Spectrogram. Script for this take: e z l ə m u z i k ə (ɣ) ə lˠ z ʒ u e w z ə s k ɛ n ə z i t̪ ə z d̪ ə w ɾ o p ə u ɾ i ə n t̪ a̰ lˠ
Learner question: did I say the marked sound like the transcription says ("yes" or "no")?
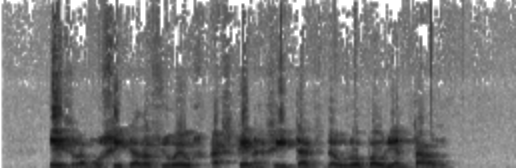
no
